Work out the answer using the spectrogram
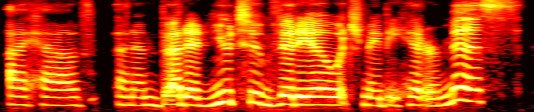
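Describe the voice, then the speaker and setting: A woman botanist giving an unhurried slide lecture, with frequent ums and restarts. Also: medium pitch, sharp tone, no room sound, low-quality recording. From USA.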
